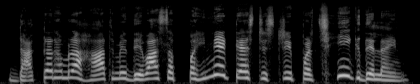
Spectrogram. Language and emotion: Maithili, disgusted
